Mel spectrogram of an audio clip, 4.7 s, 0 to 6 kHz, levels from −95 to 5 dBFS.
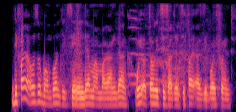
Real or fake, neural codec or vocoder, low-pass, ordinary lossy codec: real; none; 5.4 kHz; AAC, 32 kbps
